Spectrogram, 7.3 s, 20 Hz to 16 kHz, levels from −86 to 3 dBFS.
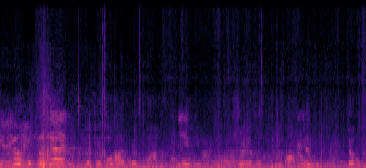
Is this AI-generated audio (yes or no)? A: yes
